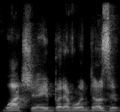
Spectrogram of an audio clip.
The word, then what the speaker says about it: Buatsi: Like, people don't understand that Joshua Buatsi isn't even how you pronounce it. Yeah. But they just sounded out and they just said, yeah, it's Joshua Buatsi, and they roll on with it. When in actuality, you ask him, he's like, no, it's pronounced Boache, but everyone does it wrong.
